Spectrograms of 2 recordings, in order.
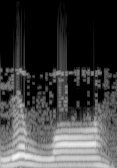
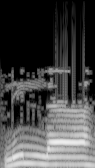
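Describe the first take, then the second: First: The L is heavy, with a full hollow sound. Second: The L is light, with a thin clear sound. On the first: The speaker calls it wrong. "ولا نقول لله" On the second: The speaker calls it right. "ونقول لله"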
